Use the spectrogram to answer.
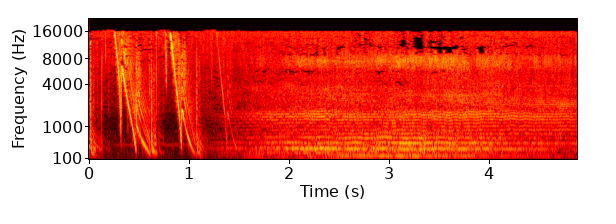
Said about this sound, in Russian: Так, заведем моторчик и полетаем.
